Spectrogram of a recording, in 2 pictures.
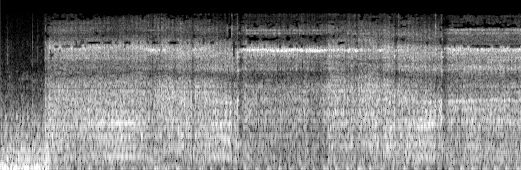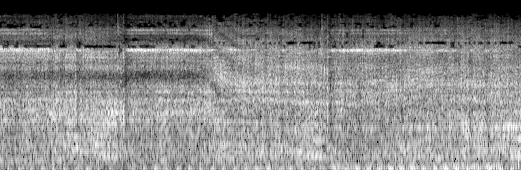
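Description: Utility vehicle's engine idling steadily with an even, low pulsing beat, briefly louder right at the start.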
